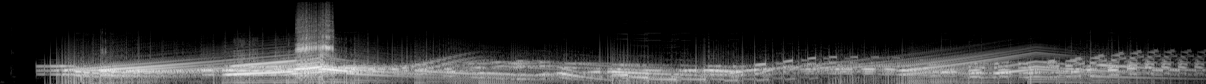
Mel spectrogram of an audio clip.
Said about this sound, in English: Let's go wave folding.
